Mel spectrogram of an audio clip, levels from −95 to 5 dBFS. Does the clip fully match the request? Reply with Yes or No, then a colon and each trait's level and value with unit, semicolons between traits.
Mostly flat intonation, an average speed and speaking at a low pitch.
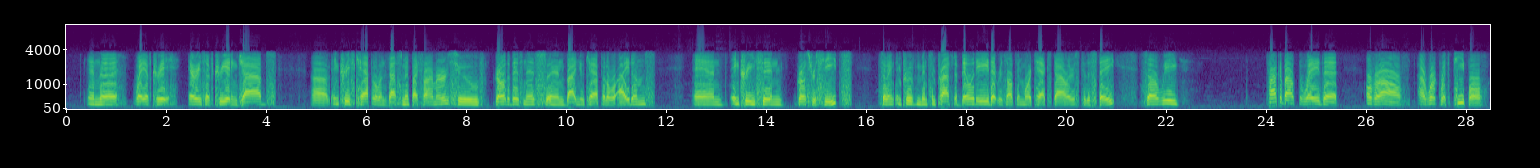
No: narrow, 1.6 semitones; slow, 115 wpm; low, 105 Hz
